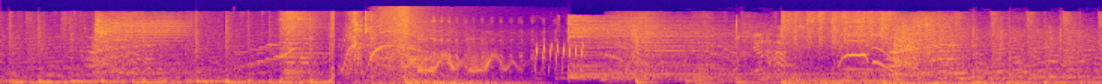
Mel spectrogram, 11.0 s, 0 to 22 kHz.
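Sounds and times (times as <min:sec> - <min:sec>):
wobbling tone: 0:03.4 - 0:06.0
sweeping pitch glide: 0:03.4 - 0:06.2.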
